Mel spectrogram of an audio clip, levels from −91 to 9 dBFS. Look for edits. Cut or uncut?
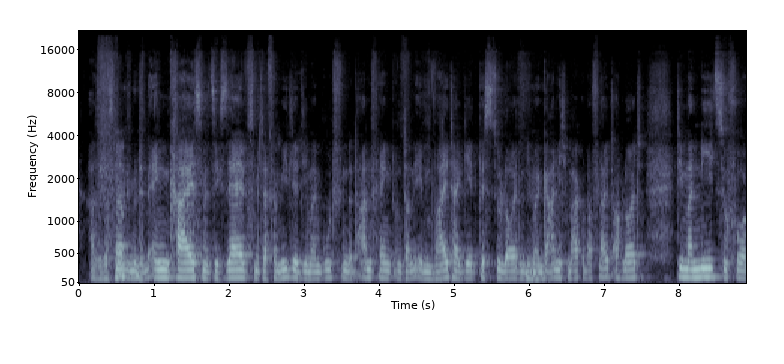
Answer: uncut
